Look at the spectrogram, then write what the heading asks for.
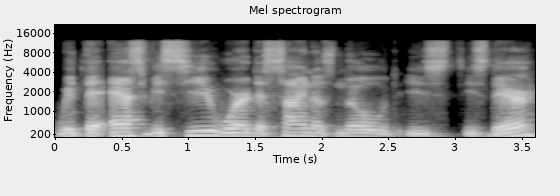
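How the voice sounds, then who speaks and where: A man with a Portuguese accent at a medium pitch, ordinary pitch variation and a very slow pace, against a quiet background. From Brazil. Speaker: pediatric surgeon. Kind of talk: lecture. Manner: loud. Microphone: faint, cutting-out audio.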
